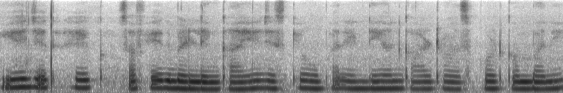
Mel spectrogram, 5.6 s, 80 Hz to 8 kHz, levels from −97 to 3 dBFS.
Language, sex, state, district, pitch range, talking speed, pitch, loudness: Hindi, female, Haryana, Jhajjar, 175-195 Hz, 150 wpm, 185 Hz, -19 LUFS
